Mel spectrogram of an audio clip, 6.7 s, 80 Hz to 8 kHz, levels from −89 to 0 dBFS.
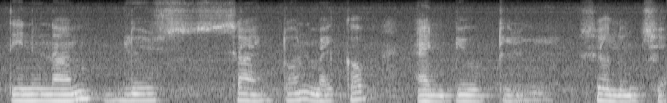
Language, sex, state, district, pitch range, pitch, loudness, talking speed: Gujarati, male, Gujarat, Valsad, 125-140 Hz, 135 Hz, -17 LUFS, 90 wpm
